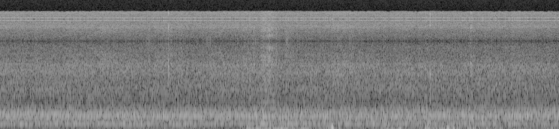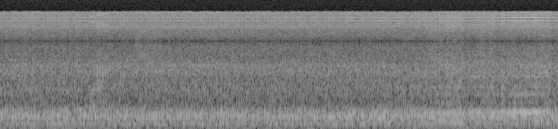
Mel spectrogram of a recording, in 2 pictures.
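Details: Honey bees on heather during a hive inspection, filmed with a GoPro; a steady, dense low buzzing hum runs throughout with no breaks, with a single brief knock near the fifth second.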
